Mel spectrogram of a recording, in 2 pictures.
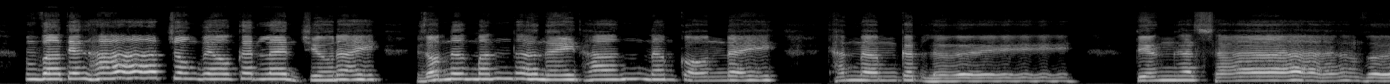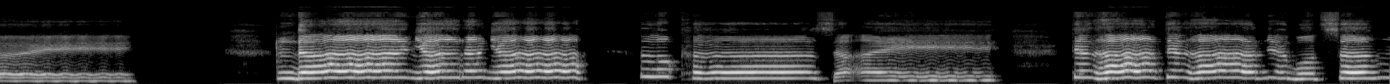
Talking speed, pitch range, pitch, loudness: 85 wpm, 185-290 Hz, 245 Hz, -17 LUFS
